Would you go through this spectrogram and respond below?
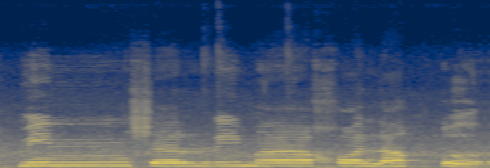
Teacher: را کے نیچے زیر ہے، ٹھیک ہے؟ تو ہم اس کو را کو باریک پڑھیں گے۔ اگر را کے اوپر زبر ہوتی یا پیش ہوتی تو تب ہم را کو موٹا پڑھتے۔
